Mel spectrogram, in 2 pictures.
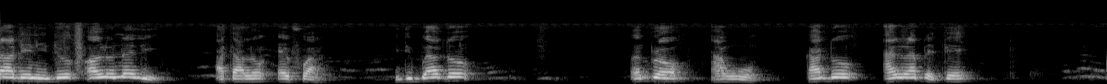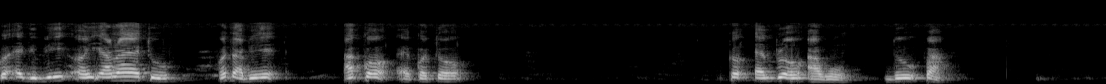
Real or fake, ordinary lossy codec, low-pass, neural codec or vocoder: fake; AAC, 48 kbps; 7.2 kHz; vocoder, 24 kHz, 100 mel bands, Vocos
